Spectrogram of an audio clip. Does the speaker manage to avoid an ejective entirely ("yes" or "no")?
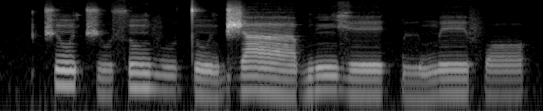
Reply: yes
